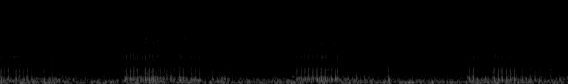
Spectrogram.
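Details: Lil Ana, a female cat recovering from desexing, gives a steady rumbling snore, coarse buzzy breaths repeating about every 1.7 seconds against low background hum.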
